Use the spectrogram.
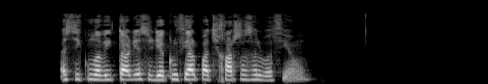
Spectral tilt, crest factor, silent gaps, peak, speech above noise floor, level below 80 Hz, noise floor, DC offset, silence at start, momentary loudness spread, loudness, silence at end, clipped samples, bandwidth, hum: -3.5 dB/octave; 18 dB; none; 0 dBFS; 42 dB; -66 dBFS; -58 dBFS; under 0.1%; 0.6 s; 13 LU; -16 LUFS; 1.8 s; under 0.1%; 11.5 kHz; none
